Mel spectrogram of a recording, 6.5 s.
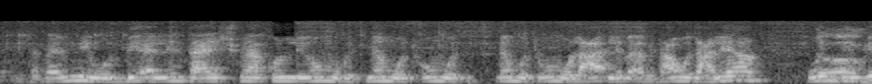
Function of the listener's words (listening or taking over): listening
